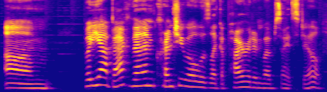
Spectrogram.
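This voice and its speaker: Young woman vtuber just chatting on stream, voice a little on the low side, conversational, music playing behind her. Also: measured pace. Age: young adult. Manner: conversational, often checks with "right?" and "you know". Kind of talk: casual livestream chat. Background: background music.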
